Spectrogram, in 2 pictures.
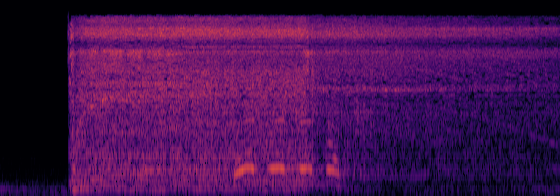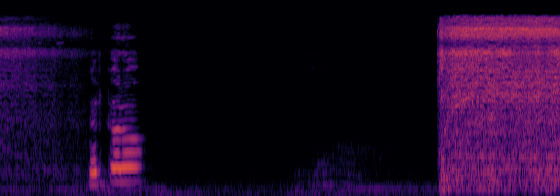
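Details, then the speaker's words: Volvo wheel loader starter, test after a relay replacement. High free-spinning whir that winds down without the engine turning over; the starter motor runs but its pinion does not engage the flywheel. "start so view you heard that sound this is a problem to stter the motor is working but p is not engaged to the we you heard the sound that sound is motor is working but it is not engageed to the flywheel"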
